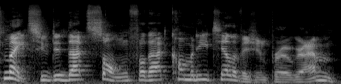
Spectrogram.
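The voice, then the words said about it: Poor put-on British accent. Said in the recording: “I can normally do a British accent. That was terrible. ... it sounded better than what I could do. ... Oh, that was garbage.”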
